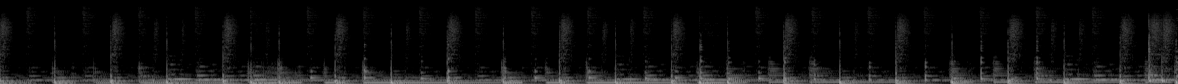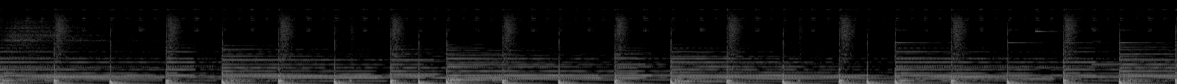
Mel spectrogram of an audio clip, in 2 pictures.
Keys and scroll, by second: 11.6 super+d, 19.3 super+d, 20.3 super+d, 20.8 super+d.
